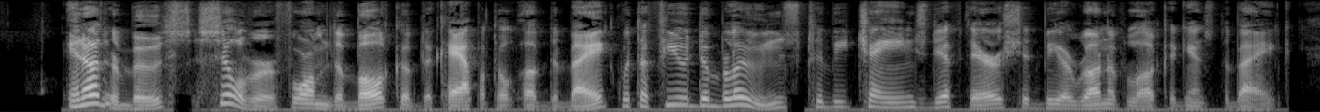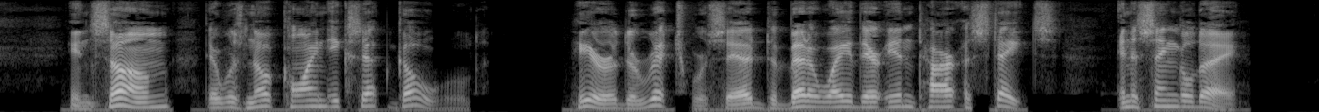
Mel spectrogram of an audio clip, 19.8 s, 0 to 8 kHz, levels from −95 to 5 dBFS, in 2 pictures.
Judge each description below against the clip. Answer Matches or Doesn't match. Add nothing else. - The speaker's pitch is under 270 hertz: Matches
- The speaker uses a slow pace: Doesn't match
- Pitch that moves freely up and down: Matches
